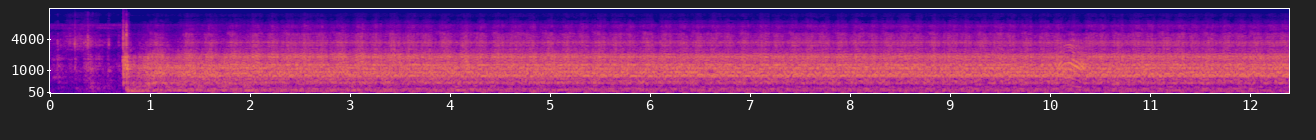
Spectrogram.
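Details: White 2-70 gas tractor, long unrun, firing on brake cleaner sprayed into the carburettor as starting fluid, which the owner suspects is a rust ball. It fires with a sharp bang, then keeps a coarse uneven chug of about four beats a second that never smooths out.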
